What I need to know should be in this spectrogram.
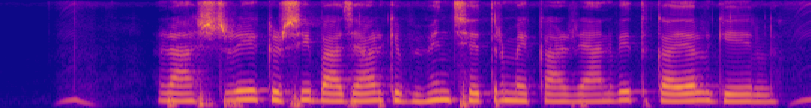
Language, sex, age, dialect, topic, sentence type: Maithili, female, 18-24, Southern/Standard, agriculture, statement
